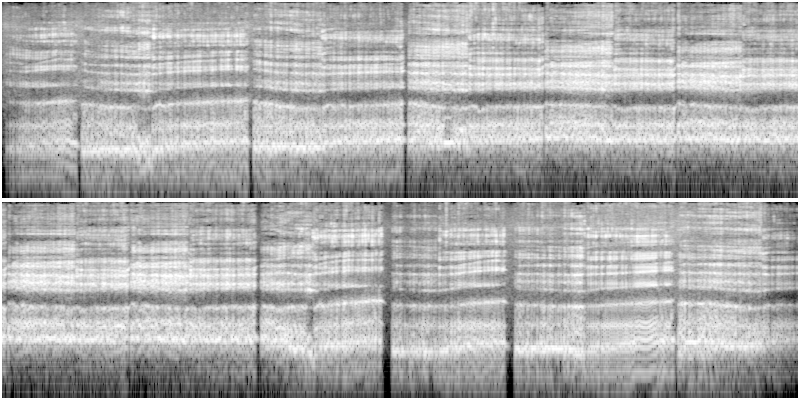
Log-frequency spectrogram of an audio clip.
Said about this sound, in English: Nope, this is something very different. This is what a howler monkey sounds like.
